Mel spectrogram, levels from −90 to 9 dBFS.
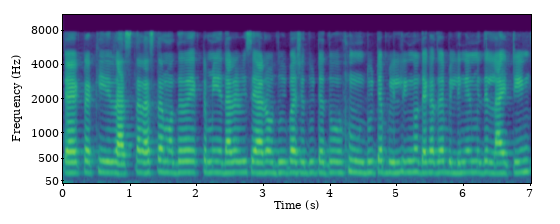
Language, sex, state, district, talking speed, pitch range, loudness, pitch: Bengali, female, Tripura, West Tripura, 195 wpm, 210-220 Hz, -17 LUFS, 215 Hz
